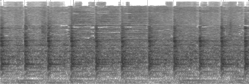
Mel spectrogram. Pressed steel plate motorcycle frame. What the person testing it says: bunyinya nyaring dan kosong, menandakan plat itu tipis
